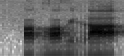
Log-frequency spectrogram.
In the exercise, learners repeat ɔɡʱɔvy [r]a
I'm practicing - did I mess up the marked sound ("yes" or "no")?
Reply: no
